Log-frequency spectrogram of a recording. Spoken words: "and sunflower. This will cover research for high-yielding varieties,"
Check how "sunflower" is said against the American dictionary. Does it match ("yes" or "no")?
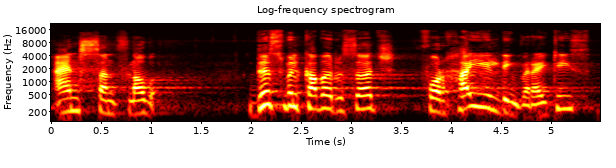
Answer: yes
